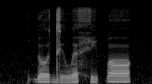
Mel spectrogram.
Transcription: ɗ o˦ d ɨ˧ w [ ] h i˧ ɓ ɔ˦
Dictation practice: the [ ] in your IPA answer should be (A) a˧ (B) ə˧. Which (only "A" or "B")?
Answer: B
